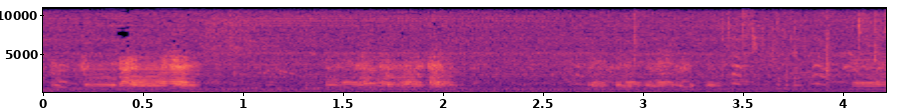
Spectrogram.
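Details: Common cranes calling: three bursts of harsh, rich, trumpeting notes, each under half a second long, spaced about a second apart over a steady low rumble, with faint high chirps in the background.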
